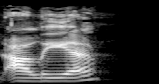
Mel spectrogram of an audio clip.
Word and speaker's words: Aaliyah: And I'm gonna pronounce it Aaliyah. Just to get in the habit,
